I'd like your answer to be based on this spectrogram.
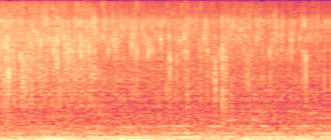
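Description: Chopped onion fries in hot oil tempering for a Malvani Tarali fish chutney, a loud continuous sizzle with light stirring close by.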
